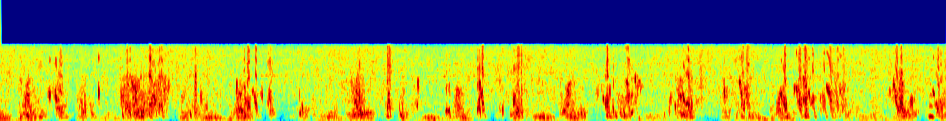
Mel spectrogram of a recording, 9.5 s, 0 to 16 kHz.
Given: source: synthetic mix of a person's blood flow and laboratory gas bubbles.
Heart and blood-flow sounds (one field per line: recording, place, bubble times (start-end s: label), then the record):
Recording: Doppler ultrasound of blood flow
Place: precordium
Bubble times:
0.30-0.70 s: bubbles
0.78-1.02 s: bubbles
1.18-1.72 s: bubbles
1.86-2.10 s: bubbles
2.33-2.77 s: bubbles
2.96-3.08 s: bubbles
3.43-3.68 s: bubbles
3.75-4.23 s: bubbles
4.42-4.67 s: bubbles
4.74-5.27 s: bubbles
5.77-5.88 s: bubbles
5.94-6.45 s: bubbles
6.60-6.99 s: bubbles
7.19-7.60 s: bubbles
7.77-8.49 s: bubbles
8.87-9.20 s: bubbles
9.25-9.46 s: bubbles
From the record:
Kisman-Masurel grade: 343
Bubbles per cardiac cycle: rolling drumbeat, 9 or more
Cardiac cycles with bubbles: 100%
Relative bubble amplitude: loud (0.450 to 0.775)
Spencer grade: 3 (all of the cardiac periods contain showers or single bubble signals, but not dominating or overriding the cardiac motion signals)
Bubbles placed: anywhere in the cardiac cycle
